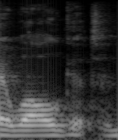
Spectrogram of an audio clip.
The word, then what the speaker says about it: Walgett: I'm pronouncing that right, aren't I? – Yeah, Walgett.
